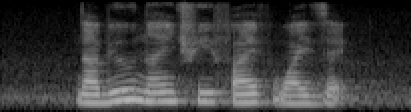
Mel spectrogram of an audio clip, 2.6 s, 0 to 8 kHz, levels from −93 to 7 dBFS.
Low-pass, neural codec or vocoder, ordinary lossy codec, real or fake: 7.2 kHz; none; none; real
